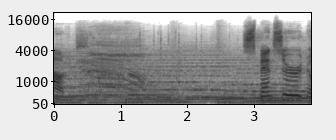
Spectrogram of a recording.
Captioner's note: congregation cheering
